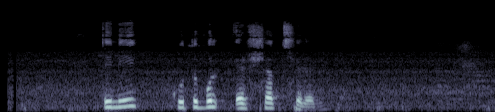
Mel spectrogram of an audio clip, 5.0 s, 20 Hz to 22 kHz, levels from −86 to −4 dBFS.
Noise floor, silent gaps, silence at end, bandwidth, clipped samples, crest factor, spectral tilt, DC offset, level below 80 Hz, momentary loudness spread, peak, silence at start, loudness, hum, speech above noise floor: -56 dBFS; none; 1.8 s; 10 kHz; under 0.1%; 22 dB; -7 dB/octave; under 0.1%; -74 dBFS; 12 LU; -10 dBFS; 1.05 s; -29 LUFS; none; 29 dB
